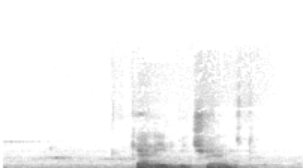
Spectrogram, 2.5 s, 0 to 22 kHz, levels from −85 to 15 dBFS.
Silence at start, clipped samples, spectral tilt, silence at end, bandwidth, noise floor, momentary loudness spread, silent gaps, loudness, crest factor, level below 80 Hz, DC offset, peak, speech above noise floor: 1.1 s; under 0.1%; -7 dB/octave; 0.45 s; 15 kHz; -56 dBFS; 7 LU; none; -29 LUFS; 18 dB; -62 dBFS; under 0.1%; -14 dBFS; 29 dB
